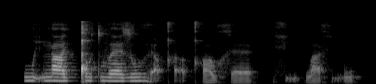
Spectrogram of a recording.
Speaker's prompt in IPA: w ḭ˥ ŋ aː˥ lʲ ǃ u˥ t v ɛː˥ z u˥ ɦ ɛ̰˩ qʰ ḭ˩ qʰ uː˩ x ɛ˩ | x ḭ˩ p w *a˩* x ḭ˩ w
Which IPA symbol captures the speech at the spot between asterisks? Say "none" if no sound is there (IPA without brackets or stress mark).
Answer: a˩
